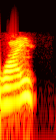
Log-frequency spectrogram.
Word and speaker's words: Weiss: Yeah, you can find me on Instagram as my name, Jasmine Weiss, W-E-I-S-S is how you spell it.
